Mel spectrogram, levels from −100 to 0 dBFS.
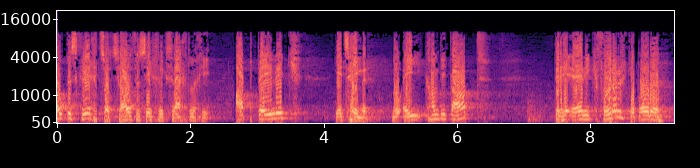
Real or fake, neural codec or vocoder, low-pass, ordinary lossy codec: real; none; 9.9 kHz; none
